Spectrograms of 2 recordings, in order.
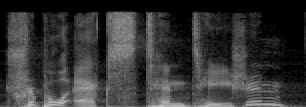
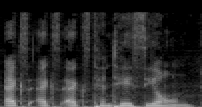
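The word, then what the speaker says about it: XXXTentacion: Now, how do you say this name? Triple X Tentation? – Yeah, it's XXX Tentacion.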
